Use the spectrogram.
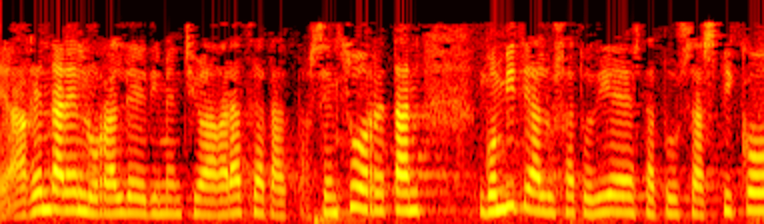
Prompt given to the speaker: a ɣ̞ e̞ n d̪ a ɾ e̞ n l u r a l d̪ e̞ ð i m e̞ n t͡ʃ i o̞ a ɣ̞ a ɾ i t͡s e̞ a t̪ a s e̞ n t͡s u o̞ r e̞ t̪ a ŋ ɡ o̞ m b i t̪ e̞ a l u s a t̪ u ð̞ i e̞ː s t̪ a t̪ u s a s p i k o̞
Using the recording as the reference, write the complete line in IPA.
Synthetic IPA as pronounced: a ɣ̞ e̞ n d̪ a ɾ e̞ n l u r a l d̪ e̞ ð i m e̞ n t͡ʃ i o̞ a ɣ̞ a ɾ a t͡s e̞ a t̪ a s e̞ n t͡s u o̞ r e̞ t̪ a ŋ ɡ o̞ m b i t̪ e̞ a l u s a t̪ u ð̞ i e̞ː s t̪ a t̪ u s a s p i k o̞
